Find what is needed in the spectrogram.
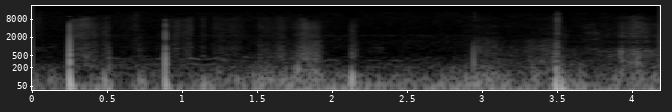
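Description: Wind buffeting an outdoor microphone: a loud low rumble broken by irregular sudden thumps, the strongest about three and a half seconds in.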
